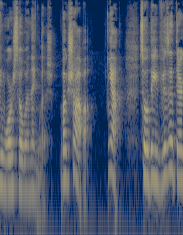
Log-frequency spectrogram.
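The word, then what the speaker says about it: Warszawa: Vakshava.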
